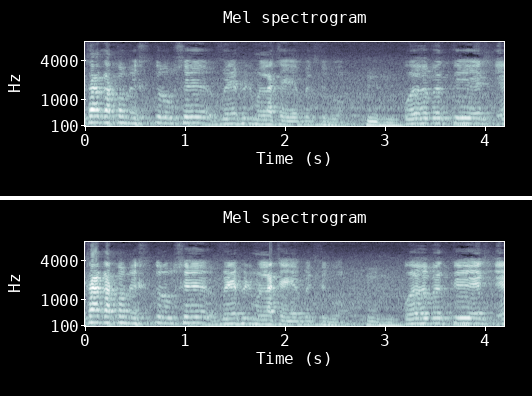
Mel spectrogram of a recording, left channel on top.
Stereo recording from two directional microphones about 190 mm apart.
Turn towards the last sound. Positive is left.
turn(degrees=10)  # may be behind; listen again after turning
